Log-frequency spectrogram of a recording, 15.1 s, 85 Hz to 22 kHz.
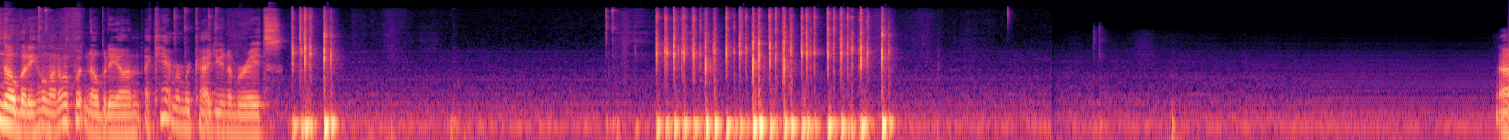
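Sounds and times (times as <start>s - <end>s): rapid typing on keyboard: 2.9s - 3.5s, 6.1s - 9.0s.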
